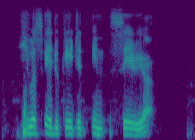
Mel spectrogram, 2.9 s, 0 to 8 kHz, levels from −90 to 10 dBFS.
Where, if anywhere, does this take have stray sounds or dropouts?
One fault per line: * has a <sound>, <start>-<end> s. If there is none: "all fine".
all fine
